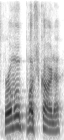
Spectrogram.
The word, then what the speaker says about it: Brommapojkarna: You're like, how do you pronounce that shit? Talking to the wrong person here. Yeah, it's Bromma Pochkarna, and they lost.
